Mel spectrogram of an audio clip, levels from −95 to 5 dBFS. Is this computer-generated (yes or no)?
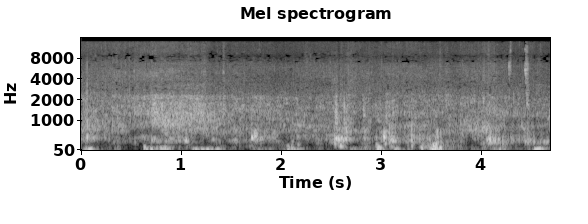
no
